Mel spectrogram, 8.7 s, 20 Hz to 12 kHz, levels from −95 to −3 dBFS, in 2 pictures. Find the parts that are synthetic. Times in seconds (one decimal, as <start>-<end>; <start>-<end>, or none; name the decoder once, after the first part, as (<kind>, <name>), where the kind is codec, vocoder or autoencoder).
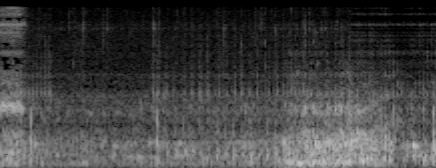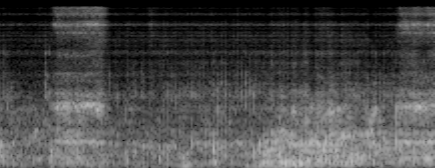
3.5-8.7 (codec, SNAC)

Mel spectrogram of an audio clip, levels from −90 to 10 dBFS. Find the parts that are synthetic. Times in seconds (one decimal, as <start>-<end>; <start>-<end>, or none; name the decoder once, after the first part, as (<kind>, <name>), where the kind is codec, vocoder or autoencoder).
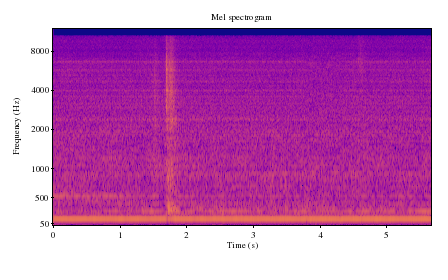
0.0-3.8 (autoencoder, DAC-VAE); 4.3-5.7

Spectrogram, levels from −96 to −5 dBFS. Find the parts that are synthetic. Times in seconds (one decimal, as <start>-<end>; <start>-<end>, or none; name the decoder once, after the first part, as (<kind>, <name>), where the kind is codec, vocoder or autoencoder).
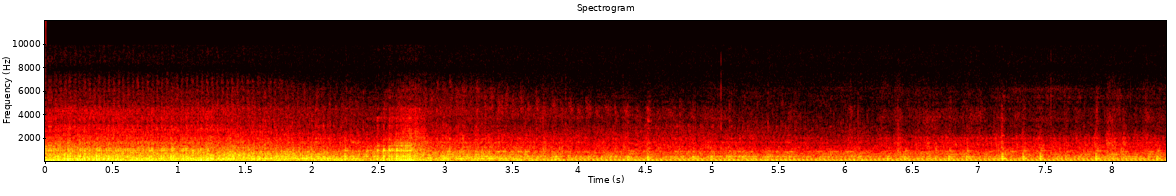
none

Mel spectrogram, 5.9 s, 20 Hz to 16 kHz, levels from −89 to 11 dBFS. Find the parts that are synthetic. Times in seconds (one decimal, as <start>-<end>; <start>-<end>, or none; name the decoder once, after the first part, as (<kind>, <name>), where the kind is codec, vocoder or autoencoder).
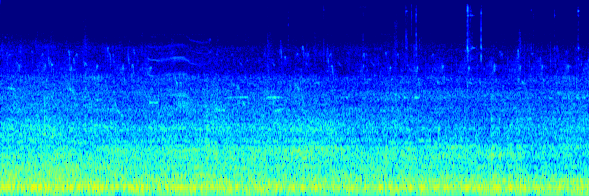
none

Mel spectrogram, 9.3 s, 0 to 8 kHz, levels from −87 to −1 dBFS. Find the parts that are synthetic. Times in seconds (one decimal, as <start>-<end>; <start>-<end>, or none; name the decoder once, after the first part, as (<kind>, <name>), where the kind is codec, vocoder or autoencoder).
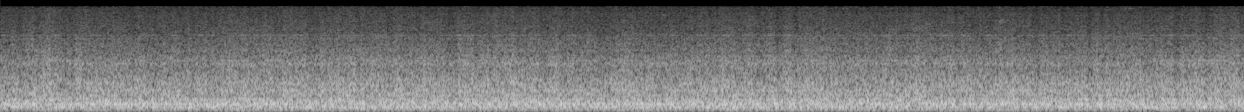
none

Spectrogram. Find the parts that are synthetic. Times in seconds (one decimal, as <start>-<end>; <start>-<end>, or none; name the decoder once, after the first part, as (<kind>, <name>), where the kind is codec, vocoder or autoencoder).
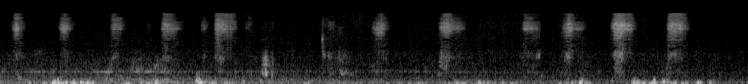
none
